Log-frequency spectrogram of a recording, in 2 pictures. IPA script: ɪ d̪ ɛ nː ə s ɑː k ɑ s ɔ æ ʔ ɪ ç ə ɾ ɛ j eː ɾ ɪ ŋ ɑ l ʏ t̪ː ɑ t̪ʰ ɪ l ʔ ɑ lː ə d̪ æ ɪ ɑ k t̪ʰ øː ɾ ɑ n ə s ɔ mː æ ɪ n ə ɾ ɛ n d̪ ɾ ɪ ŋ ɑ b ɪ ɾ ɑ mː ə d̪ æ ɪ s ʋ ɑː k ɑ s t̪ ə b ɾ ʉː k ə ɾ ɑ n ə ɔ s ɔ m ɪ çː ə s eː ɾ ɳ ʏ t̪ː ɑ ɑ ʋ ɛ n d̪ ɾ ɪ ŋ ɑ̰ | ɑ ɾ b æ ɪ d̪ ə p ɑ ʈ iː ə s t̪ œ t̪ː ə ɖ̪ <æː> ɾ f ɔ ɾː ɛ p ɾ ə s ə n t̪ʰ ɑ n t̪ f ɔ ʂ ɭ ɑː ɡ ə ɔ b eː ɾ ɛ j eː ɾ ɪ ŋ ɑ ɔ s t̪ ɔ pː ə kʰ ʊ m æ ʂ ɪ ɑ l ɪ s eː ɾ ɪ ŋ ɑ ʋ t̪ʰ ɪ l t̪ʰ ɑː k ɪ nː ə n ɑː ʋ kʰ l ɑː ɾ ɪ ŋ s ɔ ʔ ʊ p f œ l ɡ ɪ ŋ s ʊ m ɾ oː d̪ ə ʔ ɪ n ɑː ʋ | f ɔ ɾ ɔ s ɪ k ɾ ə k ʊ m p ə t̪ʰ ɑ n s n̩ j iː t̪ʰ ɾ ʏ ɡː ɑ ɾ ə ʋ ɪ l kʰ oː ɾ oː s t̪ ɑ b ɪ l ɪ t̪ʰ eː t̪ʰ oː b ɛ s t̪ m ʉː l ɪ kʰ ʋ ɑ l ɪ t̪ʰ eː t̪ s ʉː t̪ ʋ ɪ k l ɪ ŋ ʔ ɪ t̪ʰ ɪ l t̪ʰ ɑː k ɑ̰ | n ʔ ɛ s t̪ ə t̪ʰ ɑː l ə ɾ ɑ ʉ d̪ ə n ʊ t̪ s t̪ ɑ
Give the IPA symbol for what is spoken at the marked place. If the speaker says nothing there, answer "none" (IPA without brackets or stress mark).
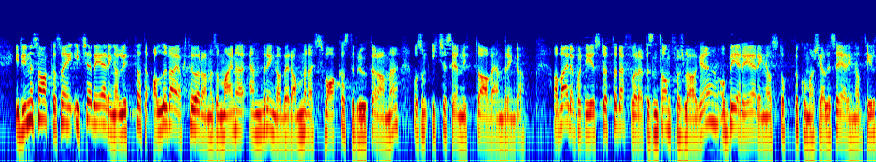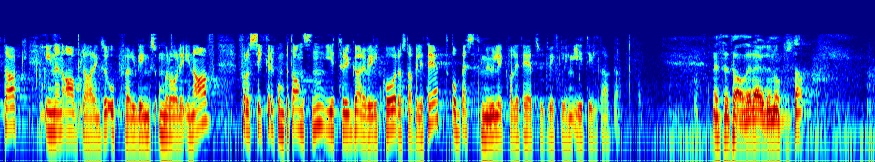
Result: æ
